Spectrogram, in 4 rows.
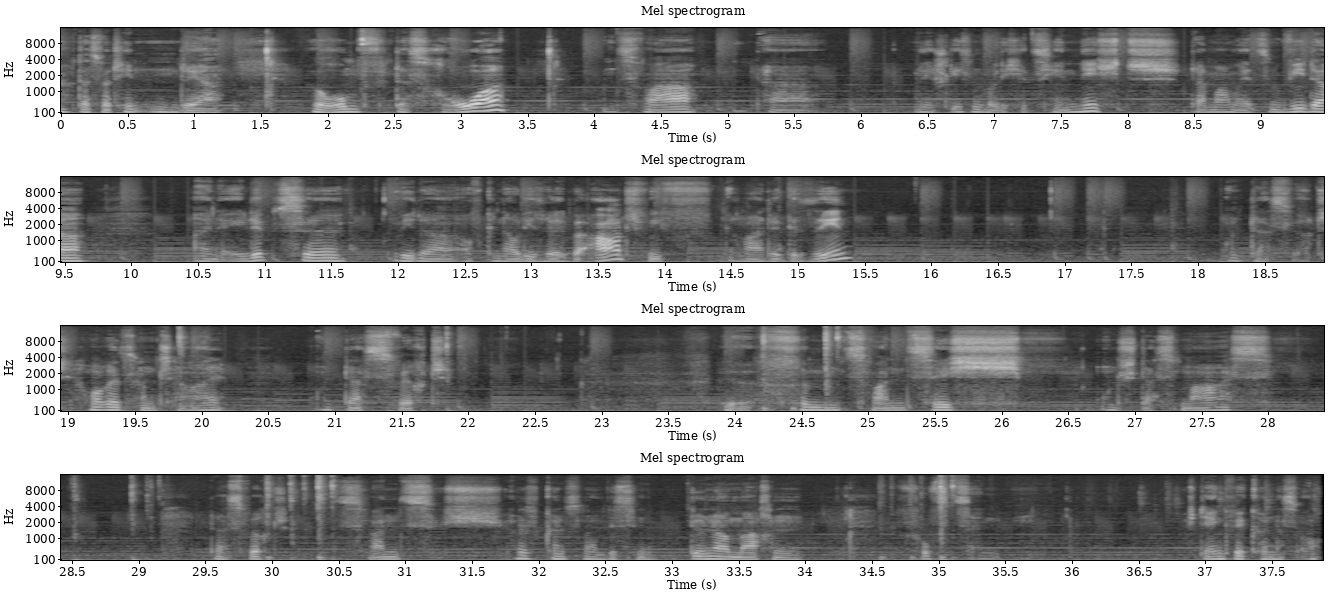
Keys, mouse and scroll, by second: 5.3-6.5 drag, 9.0 click, 10.2 click, 11.3 click, 14.2 click, 14.8 click, 16.1 click, 17.2 click, 17.8 right click, 18.6 click, 19.8 h, 20.8 click, 21.8 shift+d, 24.2 KP_2, 24.4 KP_5, 24.6 KP_Enter, 27.8 click, 28.9 shift+d, 29.9 KP_2, 30.1 KP_0, 30.3 KP_Enter, 32.6 click, 34.5 KP_1, 34.8 KP_5, 35.0 KP_Enter.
